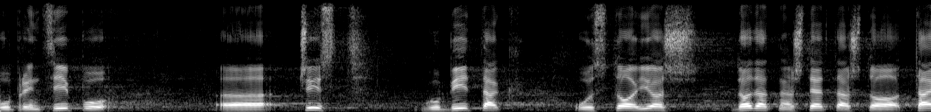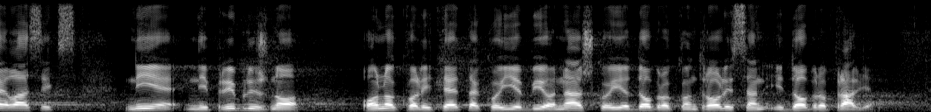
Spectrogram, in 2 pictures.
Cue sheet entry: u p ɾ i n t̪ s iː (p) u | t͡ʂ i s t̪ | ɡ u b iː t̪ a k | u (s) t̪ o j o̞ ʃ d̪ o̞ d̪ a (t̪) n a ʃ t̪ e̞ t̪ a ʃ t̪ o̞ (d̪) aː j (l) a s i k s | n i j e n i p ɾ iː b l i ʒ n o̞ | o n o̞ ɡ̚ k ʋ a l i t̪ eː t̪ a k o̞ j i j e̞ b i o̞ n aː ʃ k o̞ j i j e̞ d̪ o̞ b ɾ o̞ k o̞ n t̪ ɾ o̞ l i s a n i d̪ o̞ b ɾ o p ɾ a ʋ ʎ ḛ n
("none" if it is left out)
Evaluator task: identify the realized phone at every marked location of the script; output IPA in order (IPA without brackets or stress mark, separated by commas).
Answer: p, s, t̪, t̪, l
